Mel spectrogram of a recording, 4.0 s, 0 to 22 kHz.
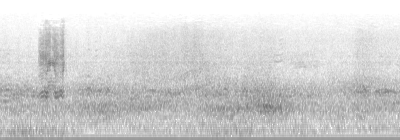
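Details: Huge flock of Bean Geese mixed with some White-fronted Geese on spring migration at Lubiń near Trzemeszno, central Poland, early March 2018: dense, continuous chorus of overlapping nasal honks, with one brief broadband burst near the start.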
